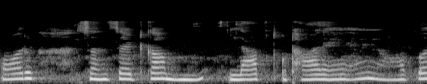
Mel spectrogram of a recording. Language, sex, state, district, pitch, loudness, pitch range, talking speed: Hindi, female, Jharkhand, Palamu, 240 Hz, -15 LUFS, 225-260 Hz, 125 wpm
